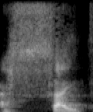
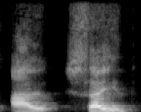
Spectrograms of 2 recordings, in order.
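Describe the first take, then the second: First: The article's L becomes a doubled S. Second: The article keeps a clear L sound. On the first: The speaker calls it right. "sino as-Said, o sea, repite la consonante" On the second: The speaker calls it wrong. "no es al Said"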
